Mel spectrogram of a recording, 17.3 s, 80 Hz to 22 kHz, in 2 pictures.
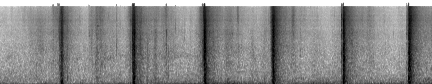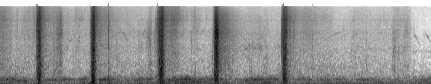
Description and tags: A field recording of someone sickling wheat field. Little background noise at the end. Recorded with a microphone neumann KMR81 through SQN4S mixer on a Fostex PD4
